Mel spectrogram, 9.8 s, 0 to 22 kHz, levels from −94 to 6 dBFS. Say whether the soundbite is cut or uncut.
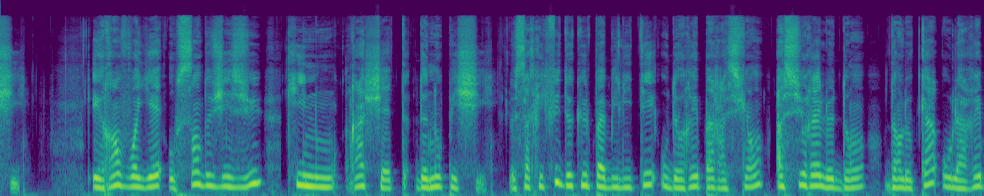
cut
